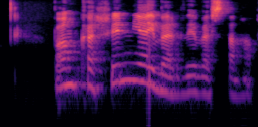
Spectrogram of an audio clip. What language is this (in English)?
Icelandic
